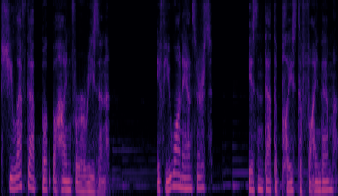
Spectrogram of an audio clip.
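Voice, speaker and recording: Man playing aloof young game character, medium pitch, curt, sardonic, dry delivery. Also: a little slow, soft background music, lightly acted. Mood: probing. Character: aloof, sardonic young male wanderer turned storybook stray cat. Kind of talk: video game voice acting.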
